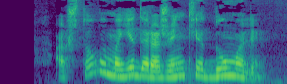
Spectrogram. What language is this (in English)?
Belarusian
